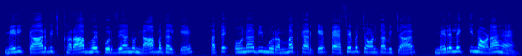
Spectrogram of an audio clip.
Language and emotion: Punjabi, disgusted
